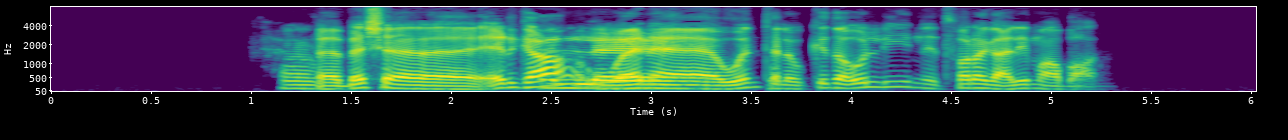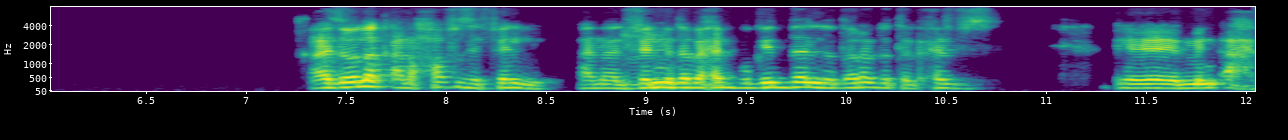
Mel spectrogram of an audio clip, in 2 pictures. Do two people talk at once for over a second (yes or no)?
no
